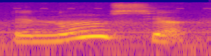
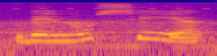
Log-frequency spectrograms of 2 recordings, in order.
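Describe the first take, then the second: First: The stress falls on the second syllable. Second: The stress falls on the third syllable. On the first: It is the noun. "eu tenho substantivo e observe que a pronúncia é diferente" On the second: It is the verb. "que é verbo"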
